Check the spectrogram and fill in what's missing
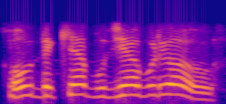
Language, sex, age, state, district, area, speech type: Odia, male, 45-60, Odisha, Gajapati, rural, conversation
